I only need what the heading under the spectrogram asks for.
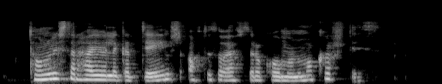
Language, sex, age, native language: Icelandic, female, 20-29, Icelandic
